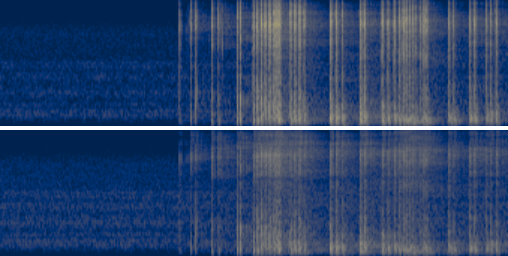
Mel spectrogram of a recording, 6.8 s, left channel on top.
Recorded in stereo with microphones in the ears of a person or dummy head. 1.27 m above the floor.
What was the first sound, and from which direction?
Tape being pulled, 70° left (ahead or behind).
